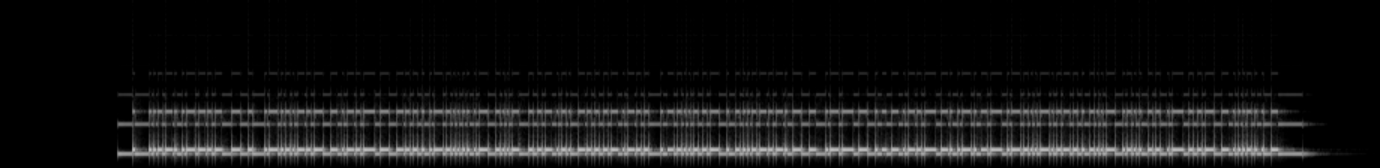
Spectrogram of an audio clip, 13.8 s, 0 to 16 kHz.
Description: TTY/TDD text telephone tones (45.45 baud Baudot), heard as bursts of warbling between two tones, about 400 Hz shift, 1600 Hz centre. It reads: SHE MOVED ON TO PERFORMING IN VARIOUS HOMETOWN THEATER PRODUCTIONS.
